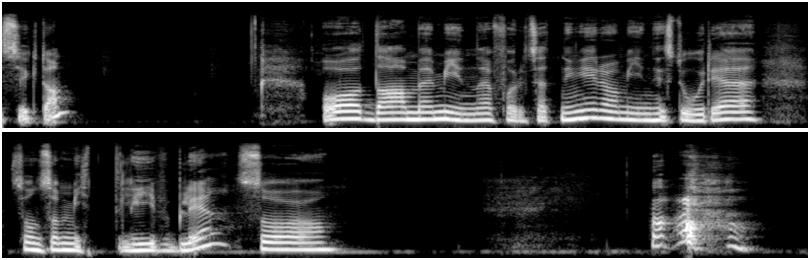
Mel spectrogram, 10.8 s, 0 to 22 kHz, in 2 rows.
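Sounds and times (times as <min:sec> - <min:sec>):
speech: 0:00.0 - 0:00.6, 0:02.1 - 0:07.7, 0:09.7 - 0:10.4
person sneezing: 0:09.7 - 0:10.5.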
